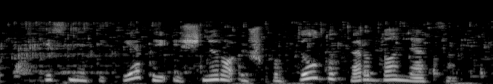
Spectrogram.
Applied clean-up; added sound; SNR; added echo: classical method Wiener filter.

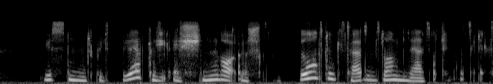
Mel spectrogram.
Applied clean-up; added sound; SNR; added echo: neural diffusion model UNIVERSE++.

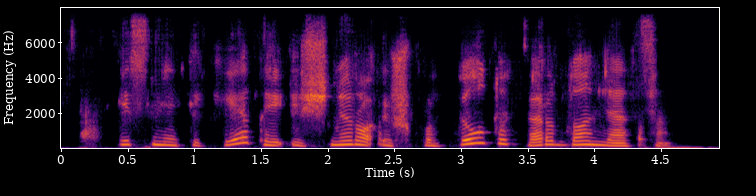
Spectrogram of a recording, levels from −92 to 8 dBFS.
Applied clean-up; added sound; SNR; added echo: neural mask model Resemble Enhance denoiser.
